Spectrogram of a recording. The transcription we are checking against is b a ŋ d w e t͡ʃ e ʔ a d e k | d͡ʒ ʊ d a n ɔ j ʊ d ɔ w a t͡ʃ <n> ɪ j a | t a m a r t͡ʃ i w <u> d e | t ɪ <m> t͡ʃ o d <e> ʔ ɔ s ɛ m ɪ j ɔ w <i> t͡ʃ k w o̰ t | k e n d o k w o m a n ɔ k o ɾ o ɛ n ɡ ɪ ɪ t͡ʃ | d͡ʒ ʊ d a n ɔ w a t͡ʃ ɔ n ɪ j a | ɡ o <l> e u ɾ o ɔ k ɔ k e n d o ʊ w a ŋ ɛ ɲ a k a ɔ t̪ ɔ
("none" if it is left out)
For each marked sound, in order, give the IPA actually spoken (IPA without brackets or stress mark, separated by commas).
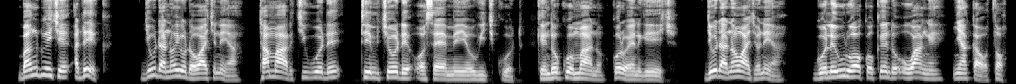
n, o, m, e, i, l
